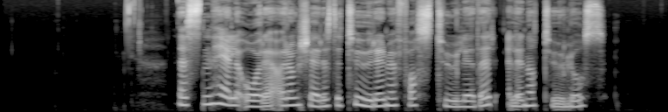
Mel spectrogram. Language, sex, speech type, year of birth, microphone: Norwegian, female, read, 1987, Shure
